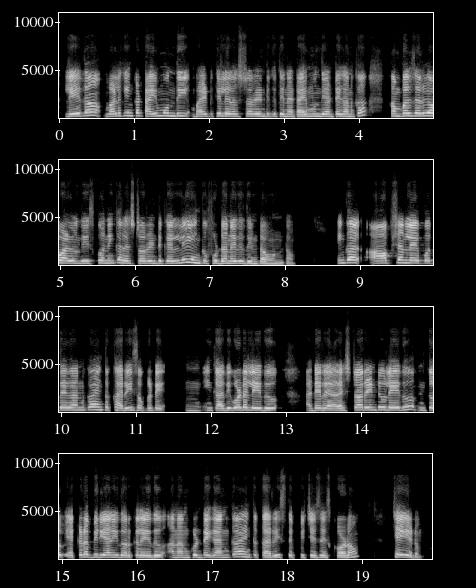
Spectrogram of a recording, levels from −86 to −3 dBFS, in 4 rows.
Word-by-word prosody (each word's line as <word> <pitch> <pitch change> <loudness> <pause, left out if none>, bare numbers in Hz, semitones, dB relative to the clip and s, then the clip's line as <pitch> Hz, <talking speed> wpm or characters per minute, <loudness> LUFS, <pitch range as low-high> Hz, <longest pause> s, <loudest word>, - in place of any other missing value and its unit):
లేదా 265 +6 +4 0.3
"వాళ్ళకింకా 280 +3 -1
టైమ్ 255 +3 +2
ఉంది 265 0 +2 0.2
బయటికేళ్లి 245 +2 -1
రెస్టారెంట్‌కి 245 +1 -3
తినే 225 -1 -1
టైమ్ 220 +2 0
ఉంది" 235 0 0
అంటే 230 +1 -2
గనక 225 +4 -3 0.5
కంపల్సరీగా 270 +2 +2
వాళ్ళని 245 -2 0
తీసుకొనింకా 250 +3 -3
రెస్టారెంట్ 240 0 -3
కేళ్లి 250 +7 +1
ఇంకా 245 -3 -2
ఫుడ్ 240 -1 +1
అనేది 235 0 +1
తింటా 205 -1 -1
ఉంటాం. 170 -1 -12 0.6
ఇంకా 290 +1 +3 0.3
ఆ - - +3
ఆప్షన్ 275 +2 0
లేకపోతే 255 0 +1
గనక 255 +1 -3 0.2
ఇంకా 265 -1 -7
కర్రీస్ 245 +2 +1
ఒక్కటే. 230 +1 -1 0.4
హ్మ్. 200 -1 -15 0.2
ఇంకా 230 -1 -2
అది 230 +1 0
గూడా 255 +1 +3
లేదు 230 -1 +3 0.5
అంటే 225 +2 +1
ర - - +3 0.2
రెస్టారెంటు 260 +3 +1
లేదు, 255 +3 +2 0.2
ఇంకా 245 +1 -3 0.2
ఎక్కడ 240 +4 0
బిర్యానీ 240 -1 +4
దొరకలేదు, 215 -1 +1 0.2
అని 210 0 -2
అనుకుంటే 230 +2 0
గనక 225 +2 0 0.2
ఇంకా 230 -2 -8
కర్రీస్ 215 +2 0
తెప్పించేసేసుకోవడం, 215 +1 -3 0.5
చేయడం. 225 -8 +4
240 Hz, 145 wpm, -22 LUFS, 225-255 Hz, 0.6 s, లేదా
